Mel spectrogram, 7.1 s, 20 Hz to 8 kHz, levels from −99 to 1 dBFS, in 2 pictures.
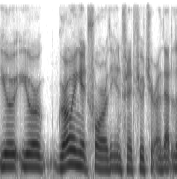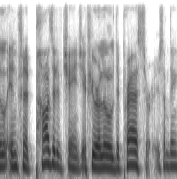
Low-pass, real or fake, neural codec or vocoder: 7.2 kHz; real; none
